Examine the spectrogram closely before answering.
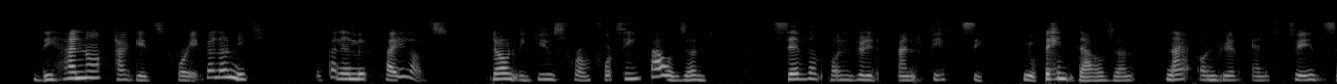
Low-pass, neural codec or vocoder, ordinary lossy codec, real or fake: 7.2 kHz; codec, 16 kHz in and 24 kHz out, 0.4 kbps, LongCat-Audio-Codec, four codebook decoder; MP3, 32 kbps; fake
